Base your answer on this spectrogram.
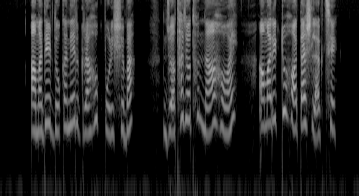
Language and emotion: Bengali, sad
